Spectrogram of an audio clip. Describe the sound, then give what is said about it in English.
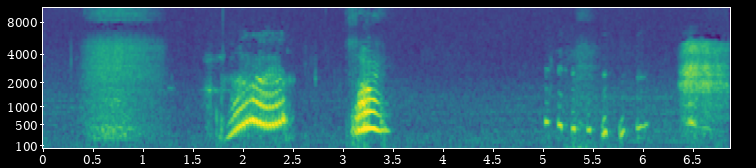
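Cats hiding in long grass vocalize with no talking: a breathy hiss, two drawn-out rising yowls, a quick burst of chattering chirps, then another soft hiss. “This is cats hiding in the long grass.”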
